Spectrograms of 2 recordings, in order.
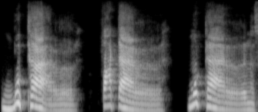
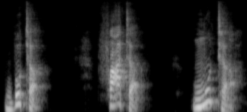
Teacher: இந்த எர் ஒரு சொல்லினுடைய, ஒரு வார்த்தையினுடைய கடைசியில வந்துச்சு அப்படின்னா அந்த எர்ன்னு வைப்ரேட் பண்ணாம அப்படின்னு விட்டுறணும். எடுத்துக்காட்டுக்கு புட்டார், ஃபாட்டார், முட்டார்ன்னு சொல்லாம புட்டா, ஃபாட்டா, முட்டா இப்படி சொல்லி ஆவோட நிறுத்திடணும்.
